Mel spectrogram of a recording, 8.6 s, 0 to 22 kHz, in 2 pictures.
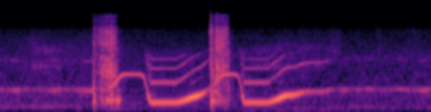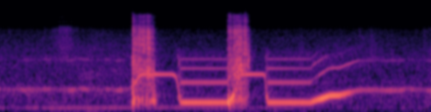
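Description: Minelab GPX 6000 gold detector's steady threshold hum, broken twice by a target signal: the tone jumps high, drops low and slides back up, twice in a row each time, with sharp clicks at the jumps, as the dirt in a hand or scoop holding the target is passed over the coil.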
